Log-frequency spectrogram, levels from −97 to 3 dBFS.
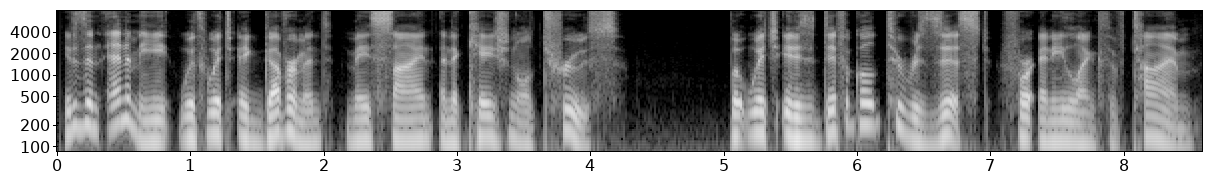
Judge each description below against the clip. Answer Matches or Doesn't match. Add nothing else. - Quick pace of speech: Doesn't match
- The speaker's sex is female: Doesn't match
